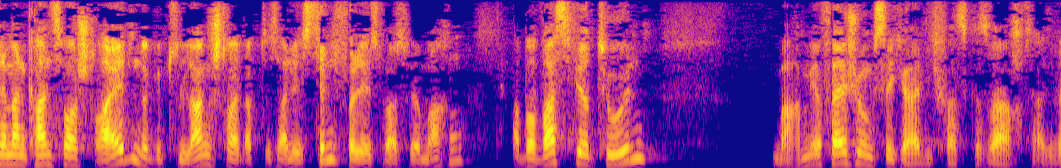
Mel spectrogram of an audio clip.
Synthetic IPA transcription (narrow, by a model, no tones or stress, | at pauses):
nmankʰant͡sv̥aːɐʃtʁ̥aɪtn̩daːɡiːp̚tsn̩laŋʃtʁaɪtnɔp̚d̥asʔaləsz̥ɪnfɔlɪstv̥a̰sv̥iːɐmaχn̩ | ʔaːbɐvasv̥iːɐtʰuːn | ma̰χn̩viːɐfɛlʃʊŋsz̥ɪçɐhɛtɪçfast̚ɡ̥əza̰ːktʔa̰lzo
